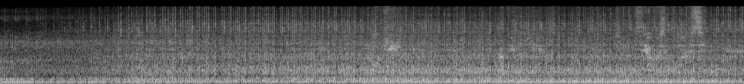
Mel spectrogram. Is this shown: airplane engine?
yes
